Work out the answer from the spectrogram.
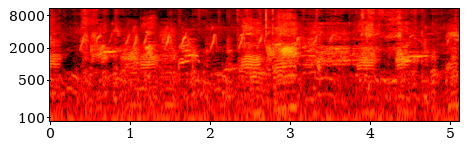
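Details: Flock of Canada geese chattering, with quick, overlapping nasal honks tumbling one after another in a continuous jumble of calls.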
